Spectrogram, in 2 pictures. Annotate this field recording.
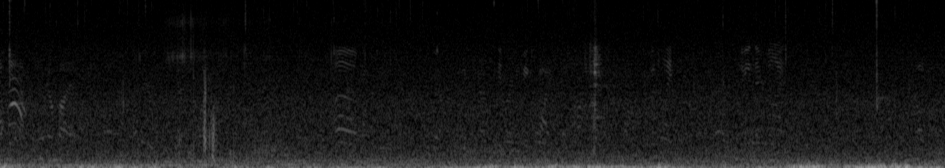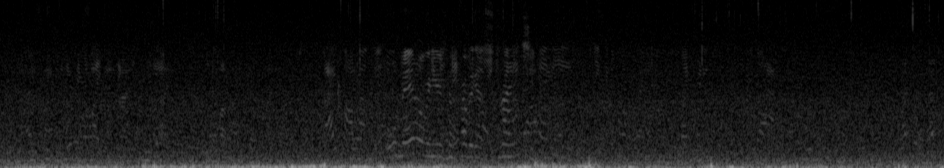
Fire near the campground. Lone Pine, CA, just under Mt. Whitney.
